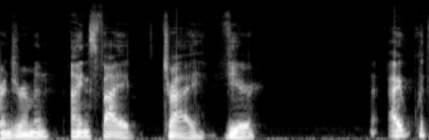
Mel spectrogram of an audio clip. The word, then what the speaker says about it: vier: Spelled with a V, but more of an F sound.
